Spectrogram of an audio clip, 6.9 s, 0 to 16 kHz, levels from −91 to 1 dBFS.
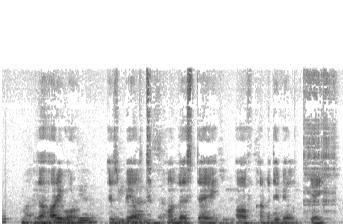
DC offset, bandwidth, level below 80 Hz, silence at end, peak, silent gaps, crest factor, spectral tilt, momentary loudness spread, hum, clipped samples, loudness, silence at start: under 0.1%; 11.5 kHz; -46 dBFS; 0.15 s; -2 dBFS; none; 20 dB; -5.5 dB/octave; 12 LU; none; under 0.1%; -23 LUFS; 0.05 s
